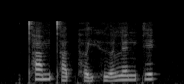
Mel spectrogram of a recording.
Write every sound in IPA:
t̪ʰ a˧ m t̪ʰ a˨˩ t̚ h ə˨˩˨ j h ɨ˨˩˨ ə̯ l ɛ˧ n k e˦˥ k̚

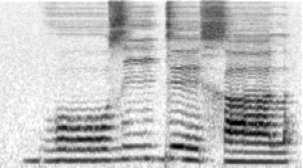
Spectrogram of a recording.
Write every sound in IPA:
bʱ oː z iː ɡ eː x a l

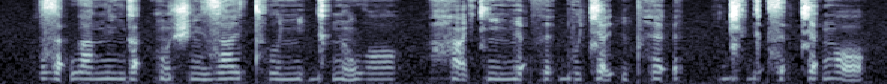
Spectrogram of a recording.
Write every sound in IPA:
z ä˦ ʔ w ä˦ n ĩ˦ ɡ ä˦ ʔ k ũ˦˨ ʃ ĩ˨ z a˦ ɪ̯ tʰ u˨ ɲ ḭ˦˨ ɡ ɪ˦ ʔ n ũ˦˨ w ɔ˦ | h ã˦˨ t͡ɕ ĩ˨ ɲ ä˦ ʔ θ ɪ˦ ʔ b u˨ t͡ɕ a̰˦˨ ɪ̯ ʔ ḭ˦˨ pʰ ɛ˦ ʔ | d͡ʑ ɪ˦ ʔ ɡ ɛ˦ ʔ s ɛ˦ ʔ t͡ɕ ä˦ ʔ ŋ ɔ̰˦˨

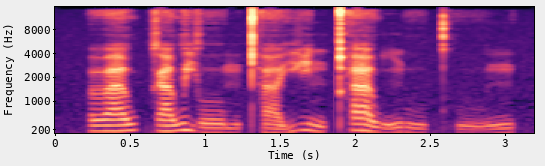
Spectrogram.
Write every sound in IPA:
ʋ a˧˥ w k a˧˥ w j oː˩ m t̪ʰ a˩ j i˥˨ n pʰ a˥˨ w ŋ uː˧˩ kʰ uː˩˧ n

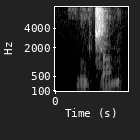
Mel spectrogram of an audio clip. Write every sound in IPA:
h w ə˨˩ w t͡ɕ a˨˦ m

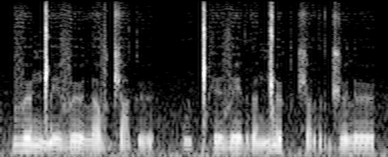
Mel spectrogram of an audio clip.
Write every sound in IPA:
v ø˦ ŋ͡ǁ e˨ v ø˦˨ l ɐ˧ v d͡ʒ a˨ k ʏ˨ | kʷ i˨ ǁʰ ɪ˦ v e˦ r ə˧ ŋ͡ǁ ø˦ k t͡ʃ ɐ˨ r d͡ʒ ø˧ l ø˦

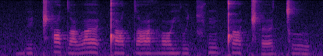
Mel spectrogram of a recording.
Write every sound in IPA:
b ɪ˨ ǁʰ ə˦ dˤ u˨ lˠ ɜ˦˨ ǃ ɜ˧ tˤ ɜ˧ ɦ ɔ˧ j ʊ˧ t͡ɕʰ ũ˦ ǃ ʌ˦˨ ǁʰ ɜ˨˦ ǀ ʊ˦˨

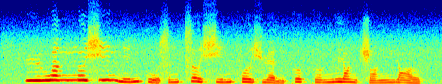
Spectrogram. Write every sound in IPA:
y˥ l w a˥ n n̪ ɤ˥ ɕ i˥ n̪ i˧˥ n k ṵ˨˩ s ə˦ n t͡s ɤ˥˩ ɕ i˧˥ n f ɤ˥˩ ɕ ɥ ɛ̰˨˩ n k ɤ˥˩ k ɤ˧˥ ŋ l j ɑ˥˩ ŋ ʂ ɑ˧˥ ŋ n̪ j ɑ˥˩ ʊ̯

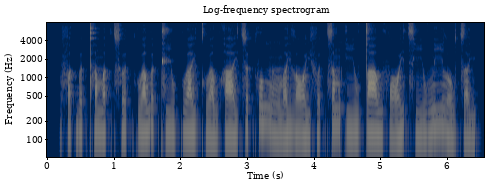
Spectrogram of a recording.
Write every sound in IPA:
f ɐ˨ k̚ w ɵ˨ t̚ pʰ ɐ˨ m ɐ˨˥ k̚ t͡sʰ ɵ˨˥ t̚ kʷ aː˨˥ w ɵ˧ t̚ kʰ iː˨˩ w kʷ aː˨˧ j kʷʰ aː˨˩ w h aː˨ j t͡s ɵ˥ t̚ f o˥ w ŋ ɐ˨ ŋ m ɐ˨˧ j l ɔː˨ j f ɵ˨ t̚ s ɐ˥ m k iː˨˧ w t̪ aː˧ w f ɔː˨˥ j t͡sʰ iː˨˧ w n̪ iː˥ l o˨ w t͡s ɐ˨ j

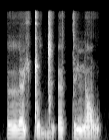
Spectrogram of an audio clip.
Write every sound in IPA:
lː œ ç ǃ u d ɡ͡ǀ ɨ ʔ ə tː ɨ ɲ ɒ w

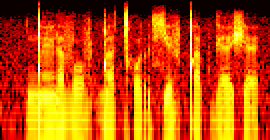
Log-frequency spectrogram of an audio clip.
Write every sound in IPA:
ŋ͡ǃ æ̃ ɾ a v ɔ v ŋ͡ǃ a ǀʰ ɔ r ɕ ɛ v ǃ a p ɡ æ ʃ æ

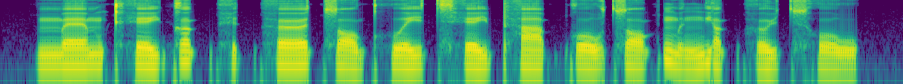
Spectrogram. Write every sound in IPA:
m ɛː˨˧ m kʰ e˨ j k ɐ˥ k̚ h ɪ˨ k̚ h œː˨˧ t͡s ɔː˨˩ kʷʰ e˨˧ j t͡sʰ e˨˥ j pʰ aː˨ p̚ k o˨˥ w t͡s ɔː˨˥ k̚ m ɪ˨˥ ŋ j ɐ˨ k̚ h ɵ˨˥ ɥ t͡sʰ o˨˩ w

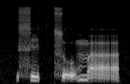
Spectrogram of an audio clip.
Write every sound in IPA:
s i˨ t t͡s o̰˦ m a̰˦˨

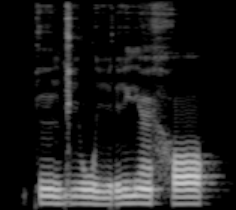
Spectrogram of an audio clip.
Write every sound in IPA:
k ĩ˦ ɡ i˦ w i˧ ɾ i˦ j ɛ̃˦ h ɔ˦

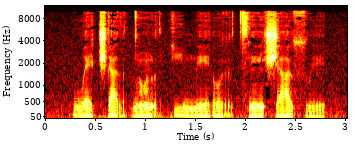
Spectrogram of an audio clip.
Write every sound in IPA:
w ɛ˧˥˧ t͡ʃ ɾ a˥˩ r d ɔ̃˨˥ r k i˥˩ m e˨˩ ɾ o˦˥ r t͡s ẽ˦˥ ʃ a˧˥˧ sʷ ɪ˨˩

